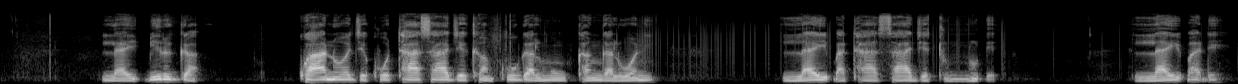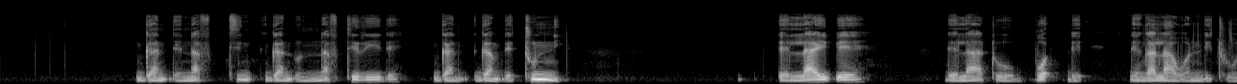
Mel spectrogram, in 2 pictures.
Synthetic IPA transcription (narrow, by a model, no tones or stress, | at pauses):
lajɓiɾɡa | kwanoːd͡ʒɛkʰɔtʰasad͡ʒɛkʰamkuːɡalmumkaŋɡalwoni | lajɓatʰasad͡ʒɛtʰunːuɗɛ̰ | lajɓaɗɛ | ɡamɗɛ | ɡanɗumnaftiɾiɗɛ | ɡamɗɛtʰunːi | ɗɛlajɓɛ | ɗɛlaːtɔbɔɗːɛ | ɗɛŋɡalawonːditʰuːni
